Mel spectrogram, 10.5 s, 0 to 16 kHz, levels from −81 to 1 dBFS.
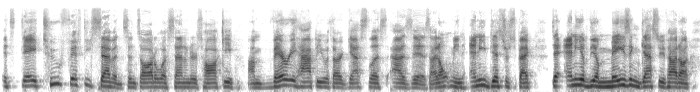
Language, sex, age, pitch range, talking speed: English, male, 20-39, 140-200 Hz, 170 wpm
